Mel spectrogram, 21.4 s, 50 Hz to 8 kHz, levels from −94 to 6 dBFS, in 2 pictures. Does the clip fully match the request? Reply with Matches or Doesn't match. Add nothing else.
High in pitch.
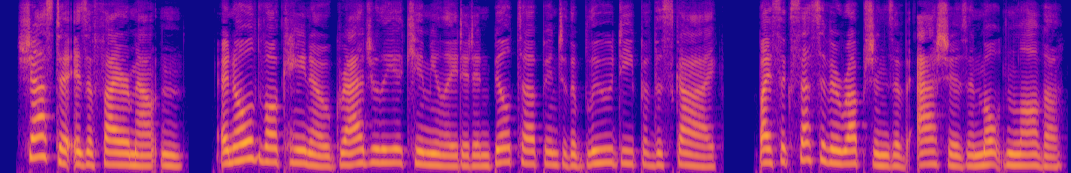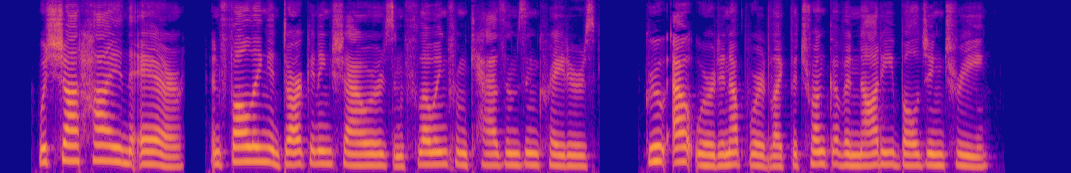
Matches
